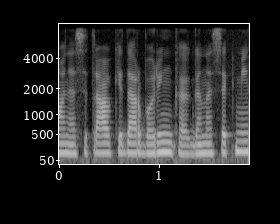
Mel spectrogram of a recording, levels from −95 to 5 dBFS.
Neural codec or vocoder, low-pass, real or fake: none; 7.2 kHz; real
